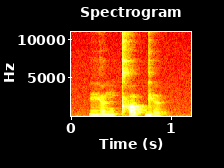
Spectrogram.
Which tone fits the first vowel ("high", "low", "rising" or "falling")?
high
